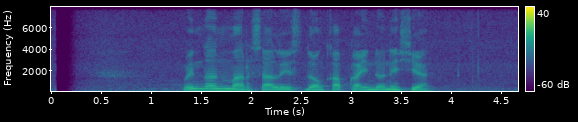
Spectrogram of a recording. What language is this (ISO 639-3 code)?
sun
